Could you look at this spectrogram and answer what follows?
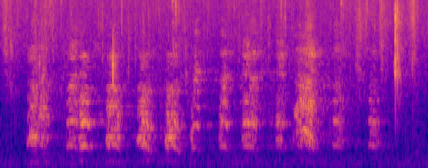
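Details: Geese in a farmyard: a quick series of short nasal honks, about a dozen in three seconds, uneven in spacing, with one higher sharper note near the end.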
